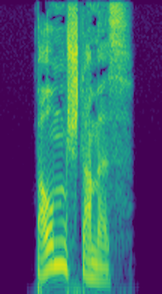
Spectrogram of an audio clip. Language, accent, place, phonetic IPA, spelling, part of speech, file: German, Germany, Berlin, [ˈbaʊ̯mˌʃtaməs], Baumstammes, noun, De-Baumstammes.ogg
- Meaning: genitive singular of Baumstamm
